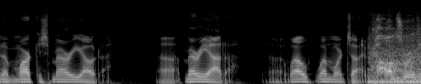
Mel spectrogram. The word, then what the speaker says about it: Mariota: Collinsworth and Tirico kept saying Mariota. Is that actually the right pronunciation? Like, what is the right pronunciation? Mariota. I think it's been said over the years like Mariota, which is incorrect, and it's pronounced Mariota.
